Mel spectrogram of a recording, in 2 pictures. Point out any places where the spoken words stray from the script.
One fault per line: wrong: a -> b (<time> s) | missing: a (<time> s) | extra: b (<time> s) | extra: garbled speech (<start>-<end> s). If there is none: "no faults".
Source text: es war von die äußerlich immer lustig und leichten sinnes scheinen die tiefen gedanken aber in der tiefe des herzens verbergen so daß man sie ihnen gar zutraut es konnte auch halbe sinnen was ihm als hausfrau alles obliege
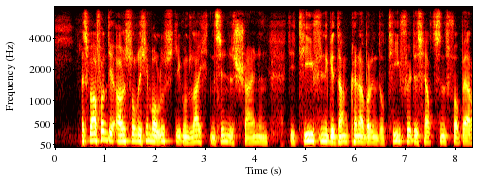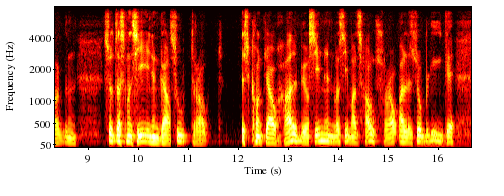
no faults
